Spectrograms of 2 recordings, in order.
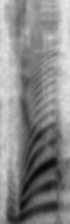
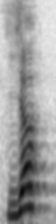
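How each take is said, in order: First: The vowel is said long. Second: The vowel is said short. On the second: "kısa"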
